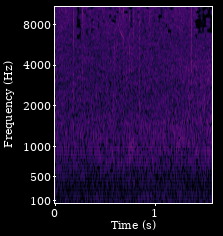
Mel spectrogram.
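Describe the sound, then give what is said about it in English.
Soft, steady rainfall at a campsite beside Auschwitz-Birkenau makes a continuous hiss with faint patter throughout, fairly quiet and even, with no voices. “It's hard filming because it's raining.”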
